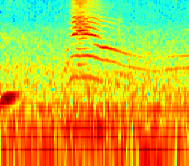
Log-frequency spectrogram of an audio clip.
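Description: A single short cat meow that rises briefly and then slides downward in pitch, over a faint low background hum with no talking.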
